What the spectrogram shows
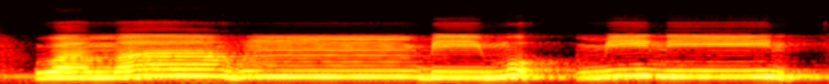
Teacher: مد اصلی ہے، وما کو بھی لمبا کرنا ہے، ہم یہاں پہ آواز کو ٹھہرانا ہے، بمؤمنین تو حمزہ کے اوپر جزم ہو تو یہاں پہ چھٹکا ہے، اور یا ساکن سے پہلے زیر ہے تو مد اصلی ہے۔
